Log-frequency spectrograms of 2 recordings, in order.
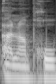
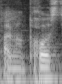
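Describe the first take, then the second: First: The surname ends without any t sound. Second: The surname ends with a sounded t. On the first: The speaker calls it right. "mais Alain Pro" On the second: The speaker calls it wrong. "on prononce mal son nom de famille, c'est pas Alain Prost"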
